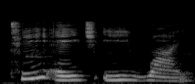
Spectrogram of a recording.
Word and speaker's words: they: we have this word t-h-e-y the word is they but the way we're going to pronounce this word friends this e y has a sound of a but when we say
